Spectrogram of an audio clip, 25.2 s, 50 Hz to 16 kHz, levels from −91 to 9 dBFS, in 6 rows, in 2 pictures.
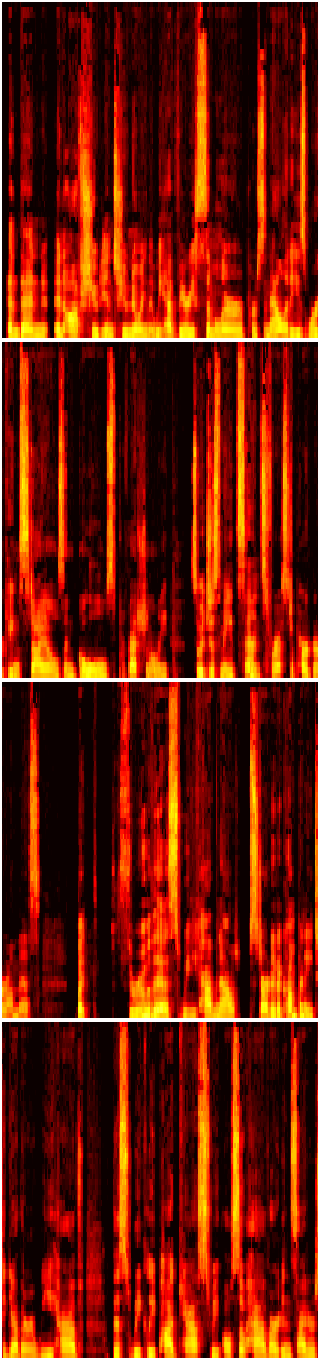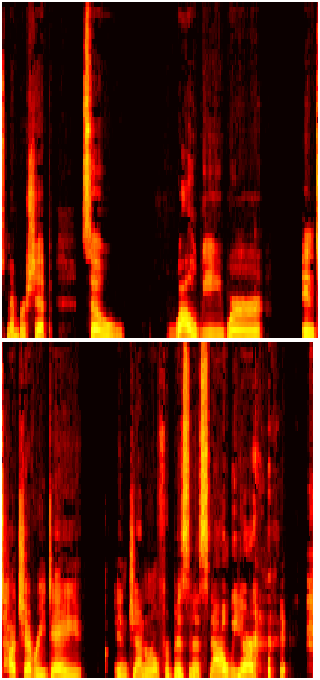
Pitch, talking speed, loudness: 190 Hz, 150 wpm, -20 LUFS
